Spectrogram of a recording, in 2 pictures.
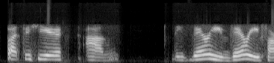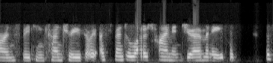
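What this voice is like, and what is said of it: Strong accent, hard for Americans. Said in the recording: “my accent, because Americans alone sometimes are like, "What are you saying?"”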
